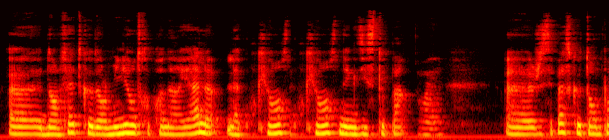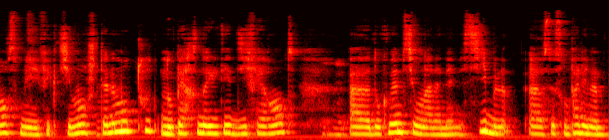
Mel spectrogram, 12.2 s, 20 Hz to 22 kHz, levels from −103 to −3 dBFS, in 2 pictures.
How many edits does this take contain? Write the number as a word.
four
